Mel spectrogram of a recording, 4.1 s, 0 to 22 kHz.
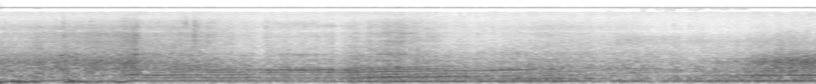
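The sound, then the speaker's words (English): A car drives on the M25 motorway near Junction 5. Its engine makes a steady, loud drone with tonal harmonics that waver slightly in pitch throughout. “And where else to start, John, but Junction 5 of the M25, as driven by two-time Olympic decathlon champion Daley Thompson on his way to see the site of the Battle of Hastings. Let's hear it.”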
